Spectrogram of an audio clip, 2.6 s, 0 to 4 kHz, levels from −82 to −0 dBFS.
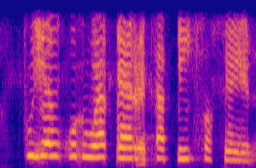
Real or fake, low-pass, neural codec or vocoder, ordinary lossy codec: fake; 3.6 kHz; codec, 16 kHz, 1 kbps, FreqCodec, smaller model; AAC, 32 kbps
